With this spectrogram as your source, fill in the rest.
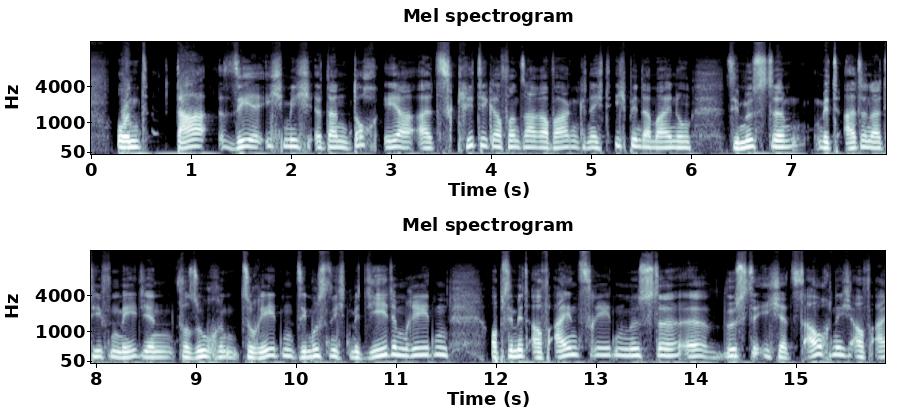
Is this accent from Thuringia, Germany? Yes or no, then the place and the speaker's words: yes; Thuringia, Germany; Jetzt kommen wir zu meinem Heimatland Thüringen.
